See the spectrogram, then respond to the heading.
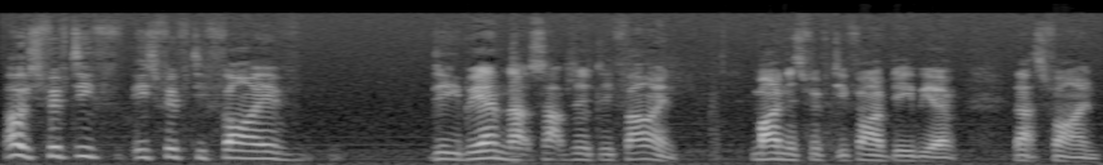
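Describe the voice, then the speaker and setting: Thinking aloud and muttering as he works, a radio repair technician gives a casual hands-on demonstration at an indoor workbench. He speaks at a moderate pace in a fairly high-pitched voice, against clearly audible workshop ambience.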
